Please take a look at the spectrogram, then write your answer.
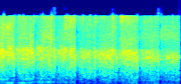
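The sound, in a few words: applause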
